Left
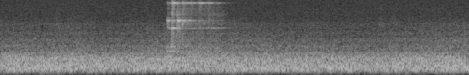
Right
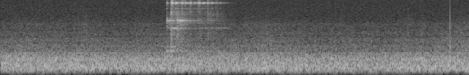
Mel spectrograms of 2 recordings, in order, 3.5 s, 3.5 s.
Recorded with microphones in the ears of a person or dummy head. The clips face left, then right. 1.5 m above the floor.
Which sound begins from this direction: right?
A dropped coin, at 1.2 s.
